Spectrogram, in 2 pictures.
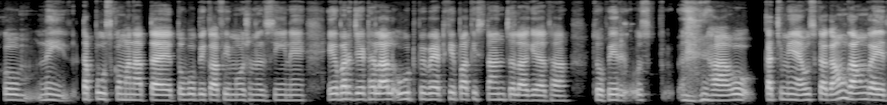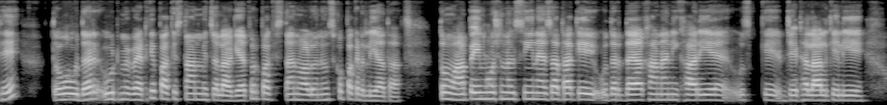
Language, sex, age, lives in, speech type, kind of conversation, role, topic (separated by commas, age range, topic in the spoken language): Hindi, male, 20-24, India, conversation, podcast, guest, Kaunsa TV serial tumhe sabse zyada baandh kar rakhta tha?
